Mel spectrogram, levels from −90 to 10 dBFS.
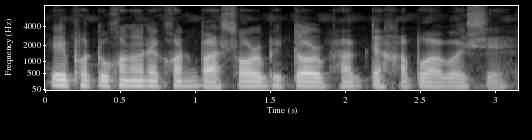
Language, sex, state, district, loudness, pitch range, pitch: Assamese, male, Assam, Sonitpur, -18 LUFS, 120-130 Hz, 125 Hz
